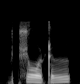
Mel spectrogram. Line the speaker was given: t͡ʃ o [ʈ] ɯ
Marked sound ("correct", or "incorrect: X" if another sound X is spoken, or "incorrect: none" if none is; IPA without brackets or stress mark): correct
